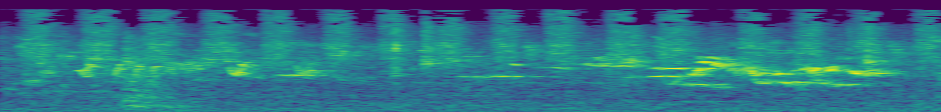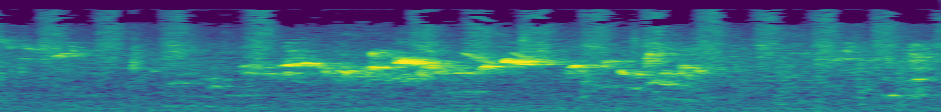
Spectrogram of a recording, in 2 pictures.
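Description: Birds chirping and twittering in quick, varied phrases, busiest around the middle and loudest in the second half.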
